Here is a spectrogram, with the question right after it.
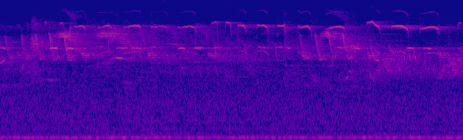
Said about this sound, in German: Hörst du, wie die Vögel miteinander in Kontakt sind? In welchen Frequenzen und Variationen sie singen und sich mitteilen?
